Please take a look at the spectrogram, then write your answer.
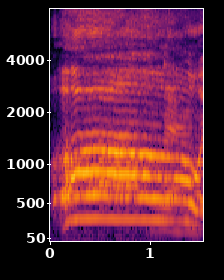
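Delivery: high, loud mock gasp; hammed-up astonished "Oh!"; imitating Bailey's reactions, high and loud; over-the-top reaction. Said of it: "responding so over the top".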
